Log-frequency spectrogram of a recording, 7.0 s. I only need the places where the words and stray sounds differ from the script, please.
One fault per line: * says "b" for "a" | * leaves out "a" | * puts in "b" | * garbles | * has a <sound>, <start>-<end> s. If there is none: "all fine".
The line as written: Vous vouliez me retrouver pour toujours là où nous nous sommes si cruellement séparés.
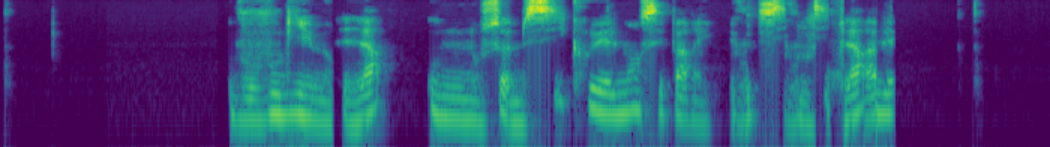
* leaves out "retrouver pour toujours"
* garbles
